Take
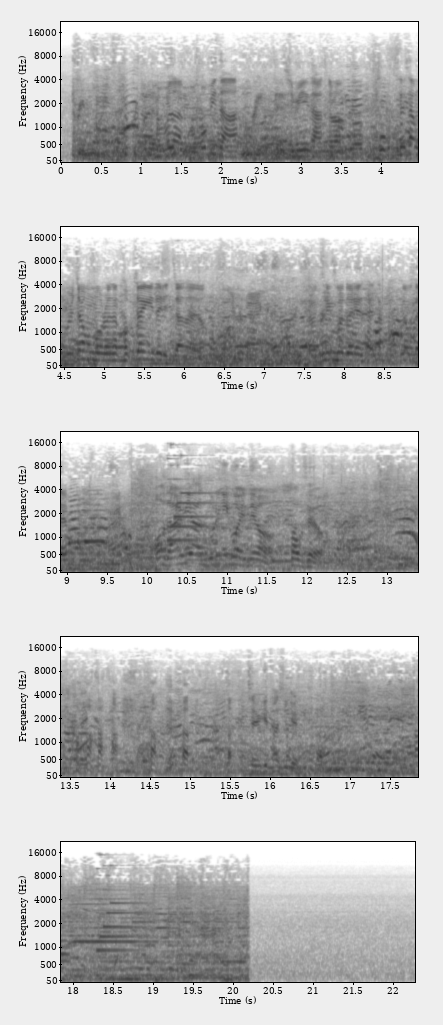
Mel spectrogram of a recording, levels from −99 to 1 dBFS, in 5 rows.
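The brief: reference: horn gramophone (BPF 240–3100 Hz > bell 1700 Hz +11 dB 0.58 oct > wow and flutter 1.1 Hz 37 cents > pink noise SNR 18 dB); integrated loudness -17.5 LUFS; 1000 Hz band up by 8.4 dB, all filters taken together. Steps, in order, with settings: BPF 240–3100 Hz; bell 1000 Hz +8.5 dB; bell 1700 Hz +11 dB 0.58 oct; wow and flutter 1.1 Hz 37 cents; pink noise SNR 18 dB; gain +1 dB

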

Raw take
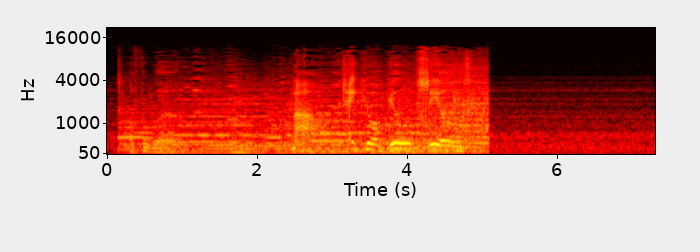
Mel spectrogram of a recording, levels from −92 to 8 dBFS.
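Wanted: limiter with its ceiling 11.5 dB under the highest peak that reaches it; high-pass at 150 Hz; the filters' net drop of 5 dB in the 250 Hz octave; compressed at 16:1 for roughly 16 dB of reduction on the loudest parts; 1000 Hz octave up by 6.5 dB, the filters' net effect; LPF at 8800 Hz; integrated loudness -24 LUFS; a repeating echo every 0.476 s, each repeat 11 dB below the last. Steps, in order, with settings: HPF 150 Hz; LPF 8800 Hz; bell 250 Hz -8.5 dB; bell 1000 Hz +8.5 dB; compressor 16:1, threshold -31 dBFS; limiter -27.5 dBFS; feedback echo 0.476 s, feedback 28%, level -11 dB; gain +13 dB

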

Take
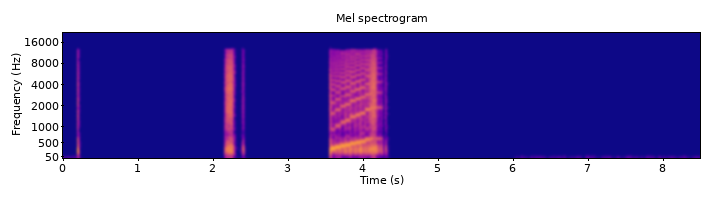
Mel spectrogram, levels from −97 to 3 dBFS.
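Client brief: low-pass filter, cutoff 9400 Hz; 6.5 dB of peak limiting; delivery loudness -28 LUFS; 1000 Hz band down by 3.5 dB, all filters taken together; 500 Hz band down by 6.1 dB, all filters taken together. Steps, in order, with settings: LPF 9400 Hz; bell 500 Hz -7.5 dB; bell 1000 Hz -4 dB; gain -1 dB; limiter -16.5 dBFS

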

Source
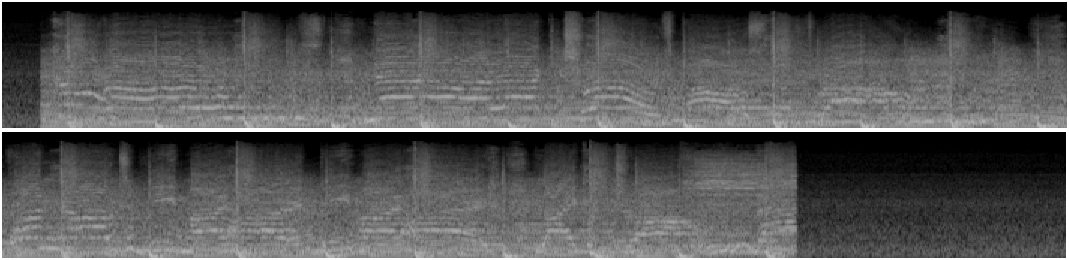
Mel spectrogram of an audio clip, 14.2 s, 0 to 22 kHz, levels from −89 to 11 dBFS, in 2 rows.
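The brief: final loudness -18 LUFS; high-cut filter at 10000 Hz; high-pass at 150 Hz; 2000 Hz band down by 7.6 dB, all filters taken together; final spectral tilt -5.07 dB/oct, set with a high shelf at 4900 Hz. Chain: HPF 150 Hz; LPF 10000 Hz; bell 2000 Hz -8.5 dB; high shelf 4900 Hz -8 dB; gain +10 dB

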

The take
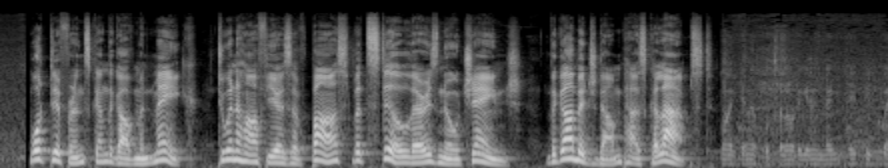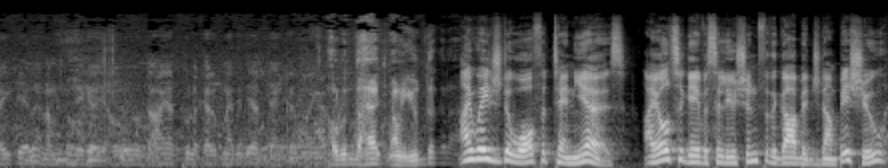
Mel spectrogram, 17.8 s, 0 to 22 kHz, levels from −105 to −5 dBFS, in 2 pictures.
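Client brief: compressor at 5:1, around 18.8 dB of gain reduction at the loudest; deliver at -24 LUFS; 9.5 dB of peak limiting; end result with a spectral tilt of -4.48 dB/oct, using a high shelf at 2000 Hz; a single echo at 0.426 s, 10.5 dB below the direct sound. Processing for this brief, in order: high shelf 2000 Hz -4 dB; compressor 5:1, threshold -43 dBFS; limiter -38.5 dBFS; echo 0.426 s -10.5 dB; gain +24.5 dB

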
